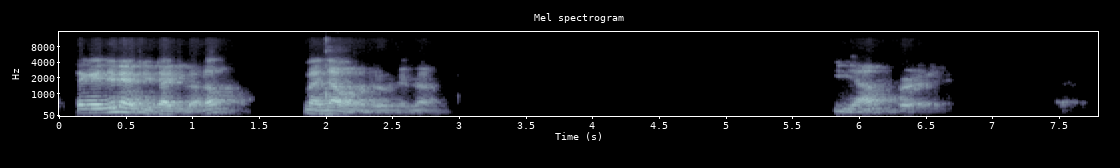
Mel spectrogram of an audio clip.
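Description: A young man speaks calmly into a microphone, heard as over an online call, with pauses.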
